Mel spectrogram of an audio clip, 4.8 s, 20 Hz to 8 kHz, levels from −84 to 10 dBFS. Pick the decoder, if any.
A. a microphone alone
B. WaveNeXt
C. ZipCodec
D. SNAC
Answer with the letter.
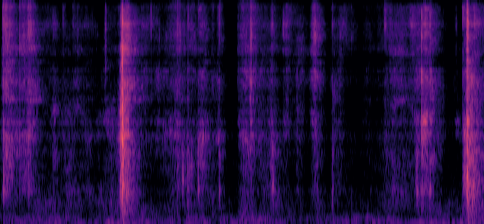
D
